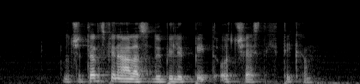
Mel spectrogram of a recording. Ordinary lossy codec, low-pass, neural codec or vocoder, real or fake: none; 7.2 kHz; none; real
